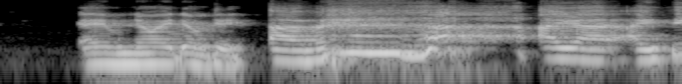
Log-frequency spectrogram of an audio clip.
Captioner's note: giggles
